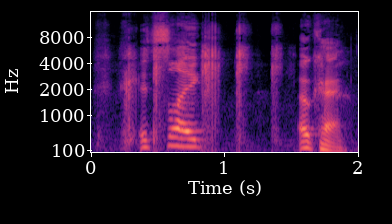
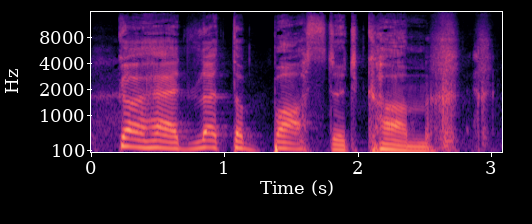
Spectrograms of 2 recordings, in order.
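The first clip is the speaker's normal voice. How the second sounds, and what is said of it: Imitation of a bad English accent. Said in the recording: “Mira with her terrible accent, and she talked this way ... so many people from England were probably pissed off”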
